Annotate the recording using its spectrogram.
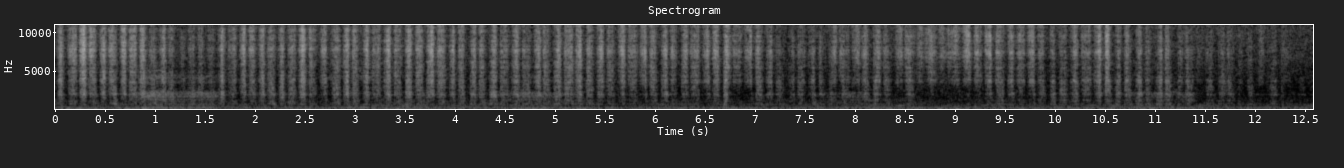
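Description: Felt-tip marker scratching faintly on paper in quick, short back-and-forth strokes, colouring in a small area.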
